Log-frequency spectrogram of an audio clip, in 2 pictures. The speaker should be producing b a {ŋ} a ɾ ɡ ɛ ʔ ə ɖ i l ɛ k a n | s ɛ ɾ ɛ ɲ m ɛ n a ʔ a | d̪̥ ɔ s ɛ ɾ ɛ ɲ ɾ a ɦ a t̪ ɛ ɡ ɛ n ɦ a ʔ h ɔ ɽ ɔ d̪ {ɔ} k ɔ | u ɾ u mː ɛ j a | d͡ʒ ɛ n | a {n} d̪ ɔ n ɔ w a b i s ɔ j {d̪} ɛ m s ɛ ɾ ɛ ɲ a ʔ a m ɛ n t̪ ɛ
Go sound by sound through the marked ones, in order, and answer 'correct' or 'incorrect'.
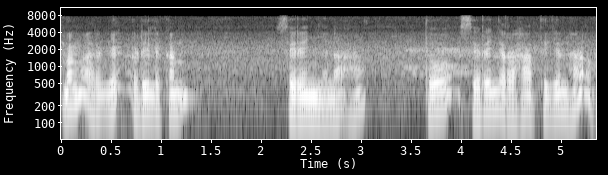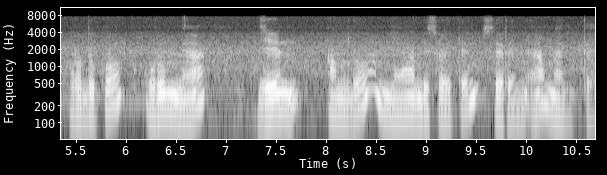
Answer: correct, correct, incorrect, incorrect

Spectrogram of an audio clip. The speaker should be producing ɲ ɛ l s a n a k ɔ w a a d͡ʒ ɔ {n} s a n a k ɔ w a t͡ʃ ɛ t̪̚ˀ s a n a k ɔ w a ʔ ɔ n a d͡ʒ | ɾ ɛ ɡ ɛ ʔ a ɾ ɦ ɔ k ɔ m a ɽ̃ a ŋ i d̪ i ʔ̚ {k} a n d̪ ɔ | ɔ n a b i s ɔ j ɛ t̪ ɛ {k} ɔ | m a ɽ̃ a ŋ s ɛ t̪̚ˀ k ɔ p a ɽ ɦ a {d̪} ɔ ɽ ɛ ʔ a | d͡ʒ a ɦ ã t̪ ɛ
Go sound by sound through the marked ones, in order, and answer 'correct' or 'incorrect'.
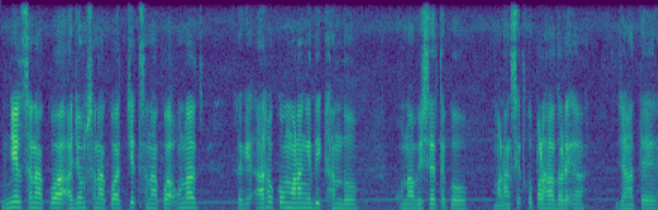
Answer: incorrect, incorrect, correct, correct

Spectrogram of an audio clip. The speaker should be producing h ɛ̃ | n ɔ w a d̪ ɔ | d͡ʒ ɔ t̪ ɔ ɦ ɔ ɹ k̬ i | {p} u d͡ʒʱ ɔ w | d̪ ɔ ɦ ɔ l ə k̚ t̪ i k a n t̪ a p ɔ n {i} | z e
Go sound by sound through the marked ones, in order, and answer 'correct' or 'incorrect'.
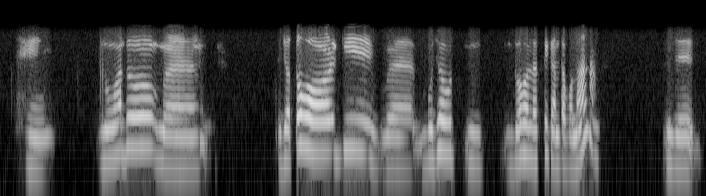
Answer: incorrect, incorrect

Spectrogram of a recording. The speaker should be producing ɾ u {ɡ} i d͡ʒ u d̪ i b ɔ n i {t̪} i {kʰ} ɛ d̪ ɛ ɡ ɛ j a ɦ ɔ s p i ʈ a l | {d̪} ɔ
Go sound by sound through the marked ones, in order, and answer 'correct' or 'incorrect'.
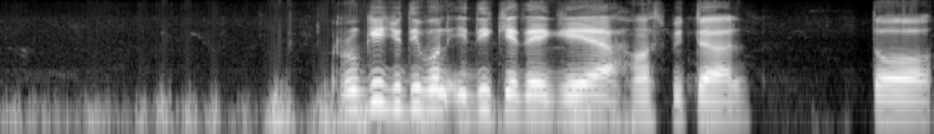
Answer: correct, incorrect, incorrect, incorrect

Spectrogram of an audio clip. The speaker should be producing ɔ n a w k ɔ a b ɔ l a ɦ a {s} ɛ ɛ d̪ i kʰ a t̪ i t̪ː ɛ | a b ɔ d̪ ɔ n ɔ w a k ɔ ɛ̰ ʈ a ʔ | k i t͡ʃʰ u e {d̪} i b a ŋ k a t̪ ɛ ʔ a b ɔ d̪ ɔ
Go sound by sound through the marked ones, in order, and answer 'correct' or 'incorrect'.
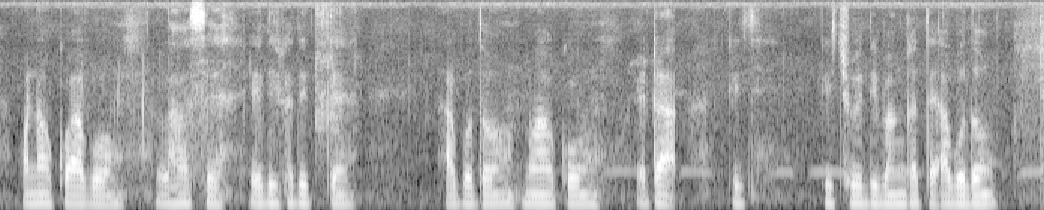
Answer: correct, correct

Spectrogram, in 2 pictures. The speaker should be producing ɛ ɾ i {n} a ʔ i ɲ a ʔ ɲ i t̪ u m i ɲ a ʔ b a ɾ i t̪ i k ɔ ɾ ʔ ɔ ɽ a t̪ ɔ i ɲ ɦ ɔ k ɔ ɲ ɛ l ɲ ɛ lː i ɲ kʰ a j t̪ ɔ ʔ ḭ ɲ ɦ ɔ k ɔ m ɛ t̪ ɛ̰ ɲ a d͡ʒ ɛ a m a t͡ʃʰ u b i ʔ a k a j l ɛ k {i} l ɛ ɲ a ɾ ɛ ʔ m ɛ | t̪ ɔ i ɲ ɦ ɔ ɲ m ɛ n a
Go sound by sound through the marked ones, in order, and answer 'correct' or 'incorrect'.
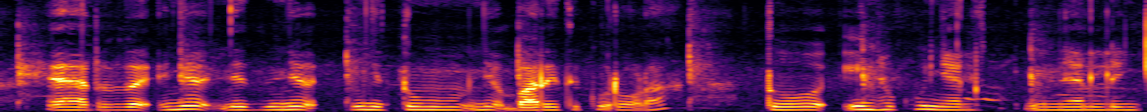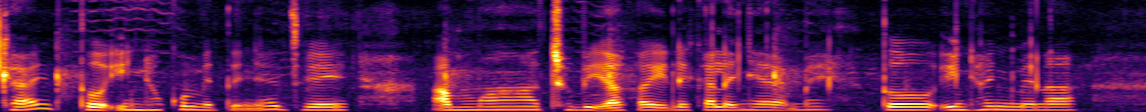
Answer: incorrect, incorrect

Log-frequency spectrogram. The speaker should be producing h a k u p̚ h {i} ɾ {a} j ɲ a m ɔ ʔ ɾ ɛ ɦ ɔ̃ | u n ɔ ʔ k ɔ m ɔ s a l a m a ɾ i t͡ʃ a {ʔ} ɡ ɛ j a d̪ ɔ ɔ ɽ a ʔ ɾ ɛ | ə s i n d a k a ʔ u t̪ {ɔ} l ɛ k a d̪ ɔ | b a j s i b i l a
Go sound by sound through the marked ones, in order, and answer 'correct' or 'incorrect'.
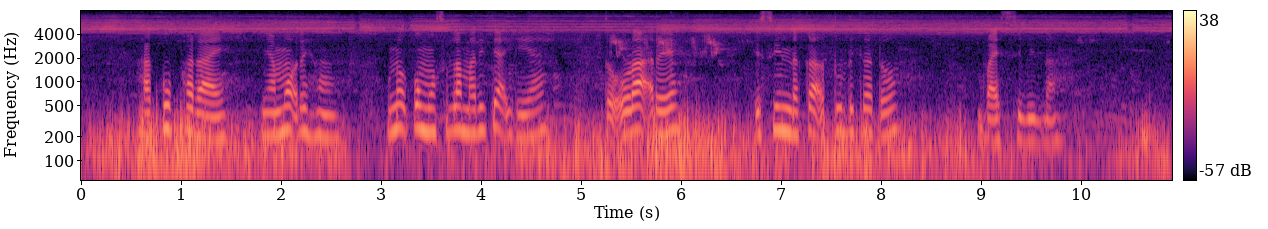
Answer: incorrect, correct, correct, incorrect

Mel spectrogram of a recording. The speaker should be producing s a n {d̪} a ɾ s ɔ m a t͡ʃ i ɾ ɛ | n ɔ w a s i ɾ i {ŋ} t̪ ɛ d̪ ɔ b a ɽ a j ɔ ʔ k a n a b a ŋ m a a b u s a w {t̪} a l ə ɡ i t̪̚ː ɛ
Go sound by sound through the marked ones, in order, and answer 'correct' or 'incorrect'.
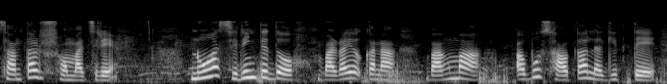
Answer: incorrect, correct, correct

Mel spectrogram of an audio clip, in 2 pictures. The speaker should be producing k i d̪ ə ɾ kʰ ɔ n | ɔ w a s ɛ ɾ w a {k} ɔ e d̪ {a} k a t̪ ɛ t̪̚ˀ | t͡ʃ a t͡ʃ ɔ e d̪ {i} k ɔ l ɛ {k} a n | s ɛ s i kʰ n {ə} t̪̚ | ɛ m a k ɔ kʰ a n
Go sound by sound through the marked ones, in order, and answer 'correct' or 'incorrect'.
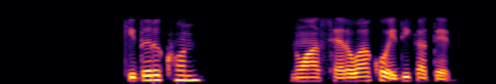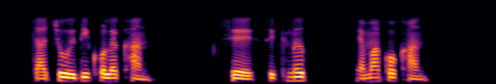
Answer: correct, incorrect, correct, incorrect, correct

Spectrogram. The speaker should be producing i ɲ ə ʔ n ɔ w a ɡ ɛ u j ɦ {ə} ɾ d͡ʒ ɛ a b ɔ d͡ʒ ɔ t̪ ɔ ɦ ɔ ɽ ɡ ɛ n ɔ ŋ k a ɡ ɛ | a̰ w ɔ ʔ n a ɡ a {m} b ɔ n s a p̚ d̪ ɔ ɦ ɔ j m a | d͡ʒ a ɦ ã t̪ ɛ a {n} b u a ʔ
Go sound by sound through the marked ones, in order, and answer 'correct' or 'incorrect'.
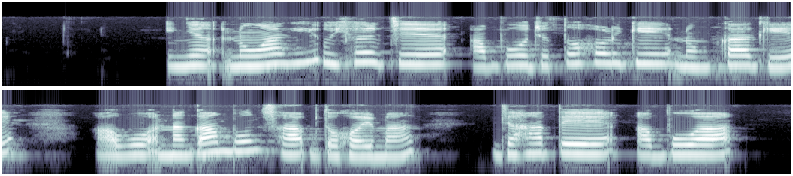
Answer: correct, correct, incorrect

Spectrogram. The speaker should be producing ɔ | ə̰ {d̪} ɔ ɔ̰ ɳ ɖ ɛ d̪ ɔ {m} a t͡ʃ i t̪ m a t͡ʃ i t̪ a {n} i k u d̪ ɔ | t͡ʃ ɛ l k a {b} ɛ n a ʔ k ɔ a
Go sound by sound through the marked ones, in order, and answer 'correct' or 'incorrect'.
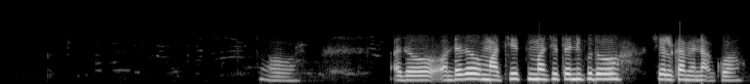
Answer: correct, correct, correct, incorrect

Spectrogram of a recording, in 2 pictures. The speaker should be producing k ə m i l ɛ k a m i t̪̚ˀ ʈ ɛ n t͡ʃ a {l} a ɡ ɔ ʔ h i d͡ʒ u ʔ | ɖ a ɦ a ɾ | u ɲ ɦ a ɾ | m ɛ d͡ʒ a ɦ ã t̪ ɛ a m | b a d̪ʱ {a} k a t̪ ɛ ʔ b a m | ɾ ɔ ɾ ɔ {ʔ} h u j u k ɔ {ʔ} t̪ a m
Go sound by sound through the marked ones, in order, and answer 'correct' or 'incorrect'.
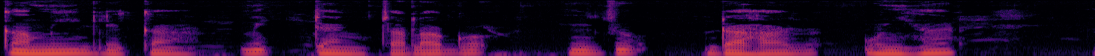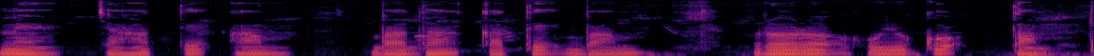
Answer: correct, correct, correct, correct

